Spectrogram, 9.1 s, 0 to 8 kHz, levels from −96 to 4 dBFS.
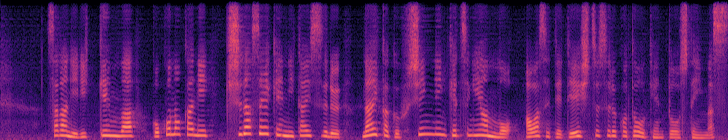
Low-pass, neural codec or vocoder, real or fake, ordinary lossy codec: none; codec, 16 kHz, 0.7 kbps, FocalCodec; fake; none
